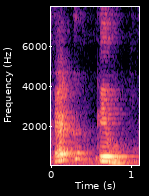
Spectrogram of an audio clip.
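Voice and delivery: Active broken into एक, pause, टिव; syllable by syllable. Shown as a demonstration. Teacher showing students the segments, active split in two. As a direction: say active as two separate beats. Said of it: "मैं अभी बताता हूँ आपको".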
